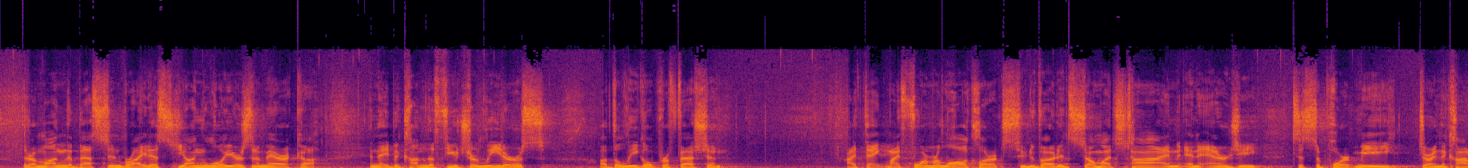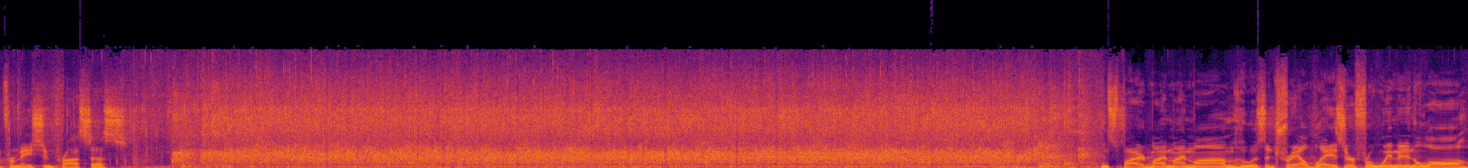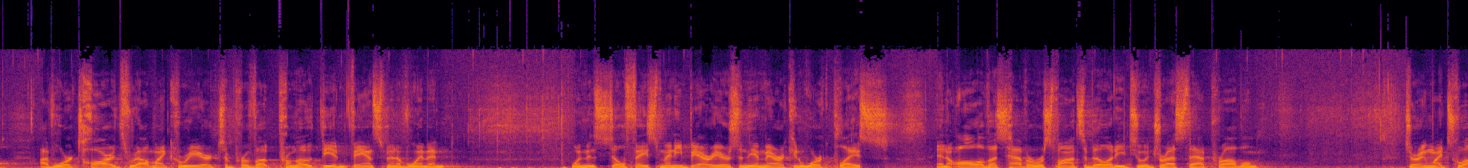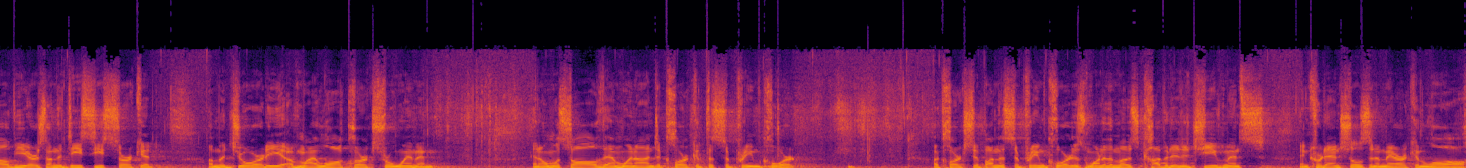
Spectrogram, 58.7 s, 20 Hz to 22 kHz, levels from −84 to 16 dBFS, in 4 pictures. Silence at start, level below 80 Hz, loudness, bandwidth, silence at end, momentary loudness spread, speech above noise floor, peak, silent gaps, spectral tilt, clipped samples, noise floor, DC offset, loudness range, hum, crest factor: 0 s; -44 dBFS; -11 LUFS; 16.5 kHz; 0 s; 9 LU; 22 dB; -2 dBFS; none; -3.5 dB/octave; under 0.1%; -33 dBFS; under 0.1%; 3 LU; none; 10 dB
